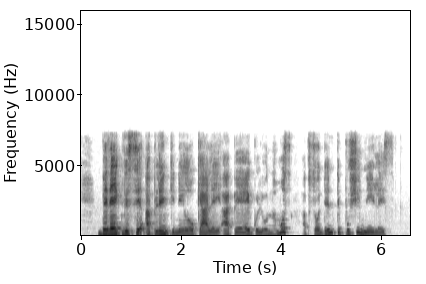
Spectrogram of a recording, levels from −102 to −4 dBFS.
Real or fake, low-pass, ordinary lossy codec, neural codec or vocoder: real; 7.2 kHz; MP3, 96 kbps; none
